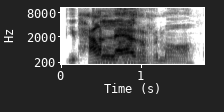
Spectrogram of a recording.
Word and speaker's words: Palermo: I know, so you've Josephine got to roll the R. – Palermo.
